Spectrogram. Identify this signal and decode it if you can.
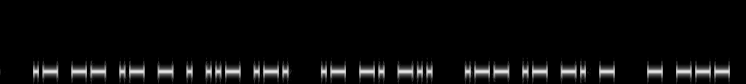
Morse code, heard as a keyed tone, about 25 wpm, 600 Hz. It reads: AMATEUR AND WANT TO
